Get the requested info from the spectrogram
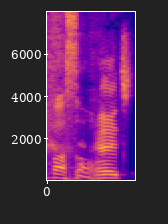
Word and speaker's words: Fussel: Fussel. – Just remember, it's like Russell with an F.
